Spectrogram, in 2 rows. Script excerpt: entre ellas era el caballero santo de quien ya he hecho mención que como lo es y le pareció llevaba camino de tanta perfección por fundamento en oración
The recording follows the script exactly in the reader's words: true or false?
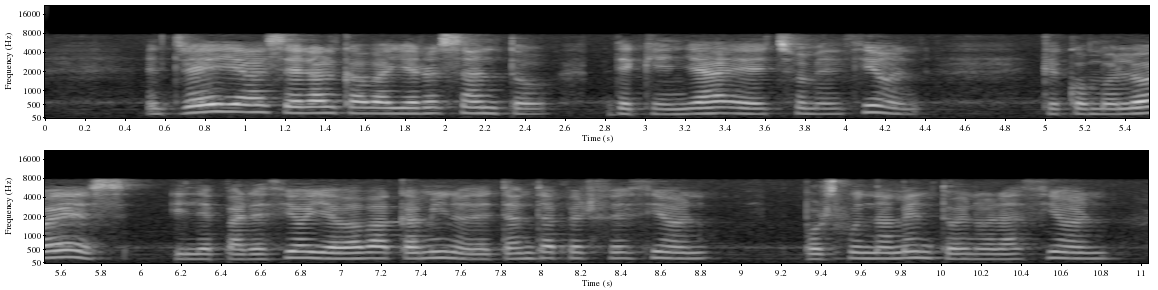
true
